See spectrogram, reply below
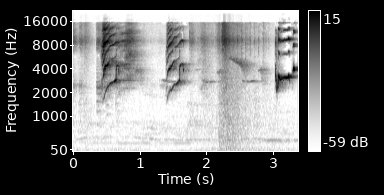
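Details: White-rumped shama in lively song: separated downslurred scratchy phrases, a brief rushing noise, then a high clear whistle with a sharp ending.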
